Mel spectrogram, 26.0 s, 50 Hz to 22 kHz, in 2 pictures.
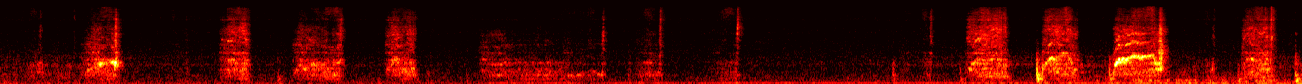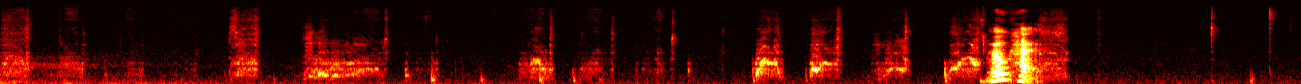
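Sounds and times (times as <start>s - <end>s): squeegee scraping over mesh: 2.2s - 4.2s, 9.6s - 11.7s, 12.4s - 14.5s, 15.3s - 17.0s, 20.6s - 23.8s.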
